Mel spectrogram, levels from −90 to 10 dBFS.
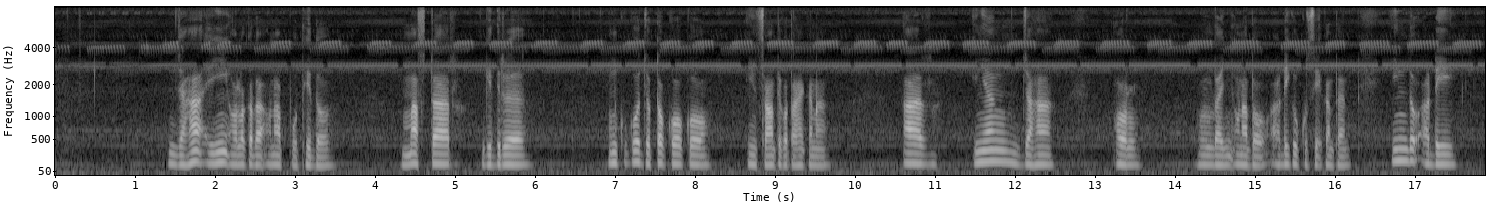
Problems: none marked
